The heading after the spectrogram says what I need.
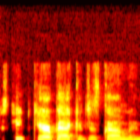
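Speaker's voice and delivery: high, quick, breezy, reassuring, dismissive voice. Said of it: "you hear in the voice like".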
